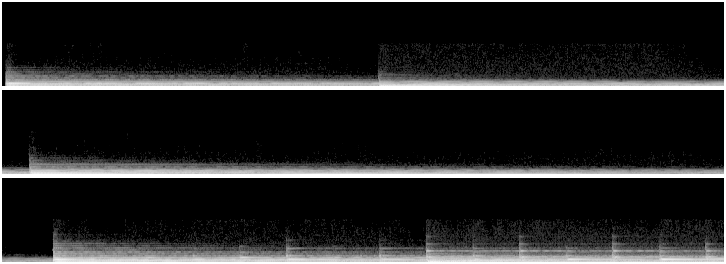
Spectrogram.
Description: Some Soothing Piano

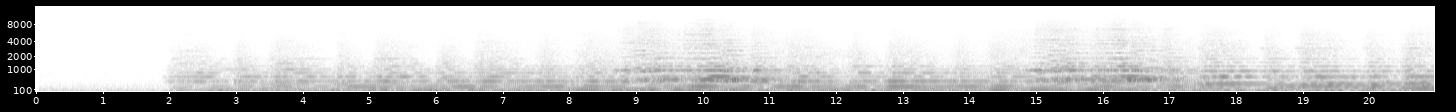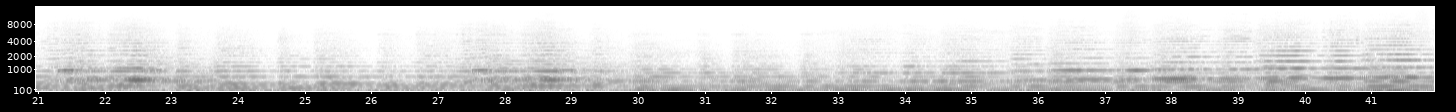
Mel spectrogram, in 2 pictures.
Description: Nisi Dominus, Arr. Cello

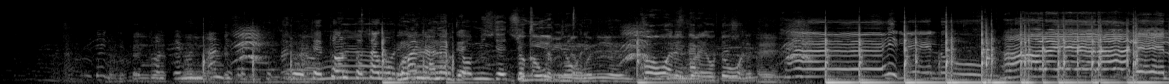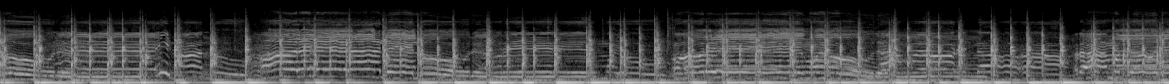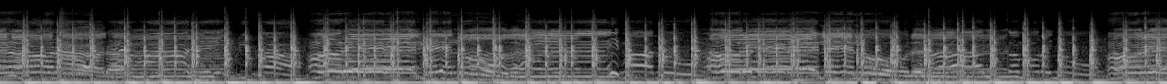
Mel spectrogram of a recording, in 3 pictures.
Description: Wodaabe Women - Drumming and Singing the Baggou

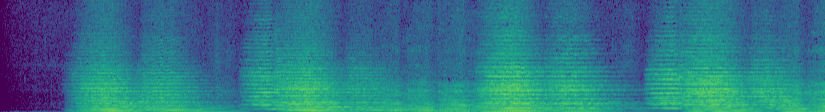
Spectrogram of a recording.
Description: Suite in D Minor Sarabande

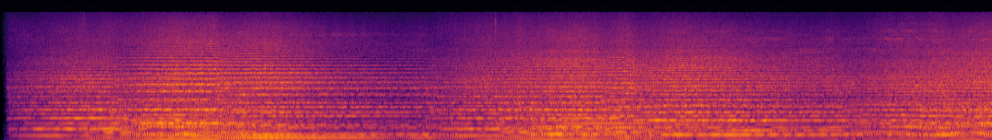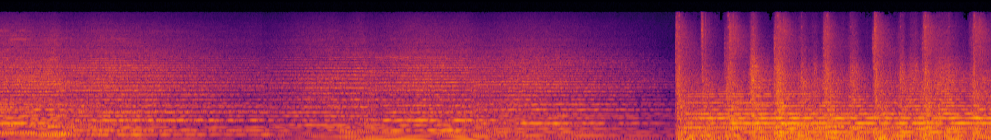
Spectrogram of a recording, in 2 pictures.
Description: Instrumental

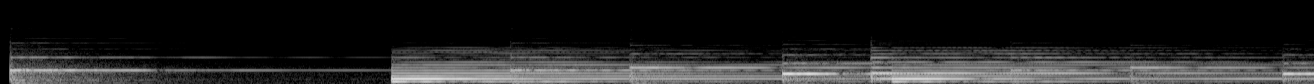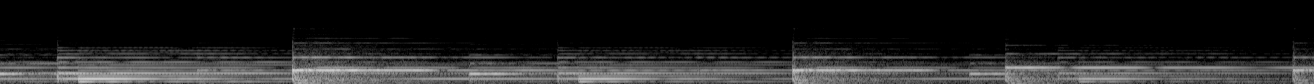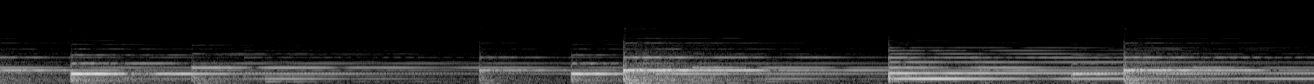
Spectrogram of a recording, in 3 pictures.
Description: Piano Sounds

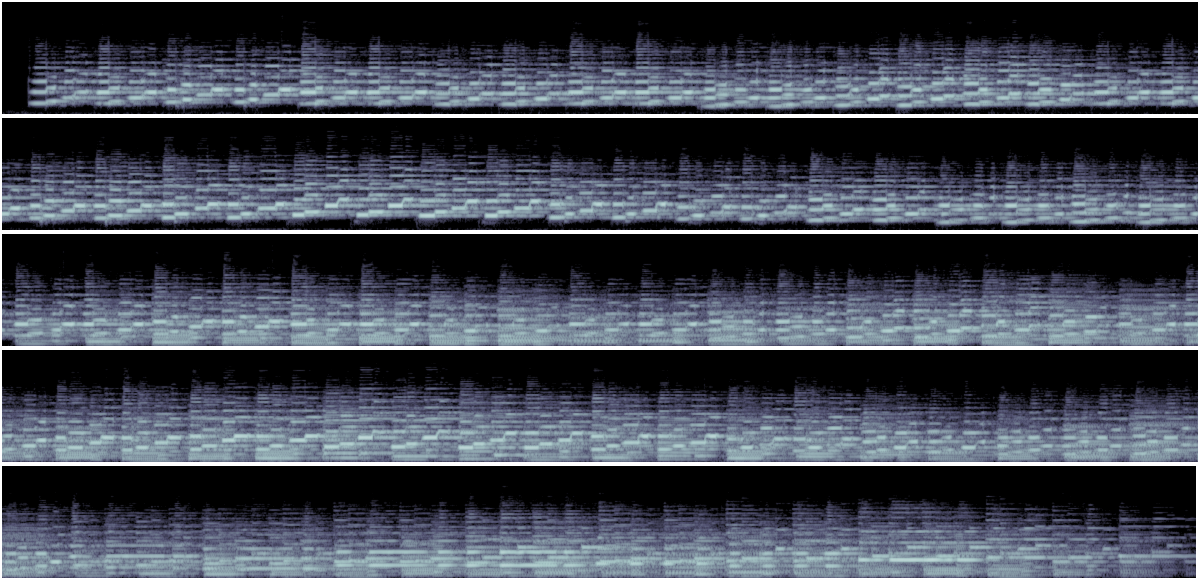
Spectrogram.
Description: Sonata For Violin and Piano (Arr. For Saxophone); Movement III

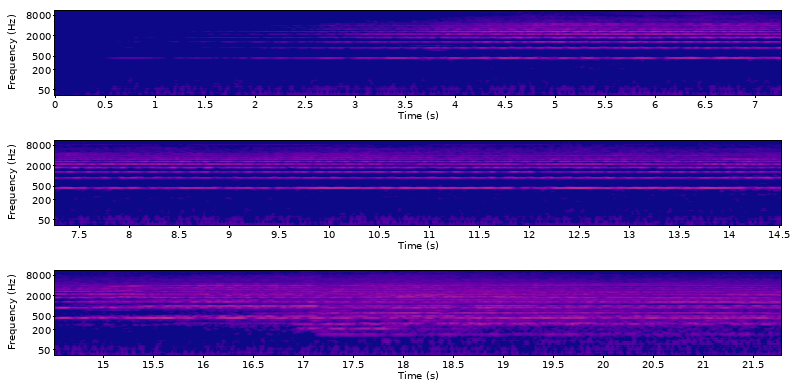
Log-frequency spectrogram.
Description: Symphony Orchestra; I. Sostenuto

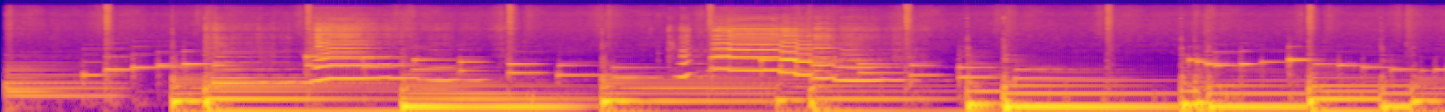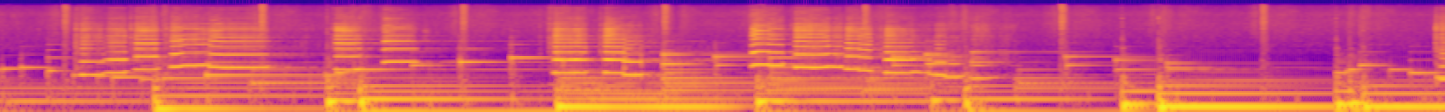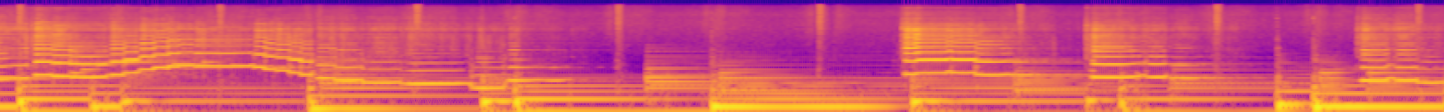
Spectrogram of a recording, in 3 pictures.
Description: Hotel Lobby Jazz

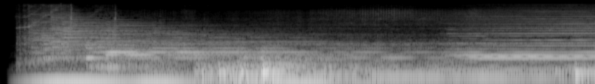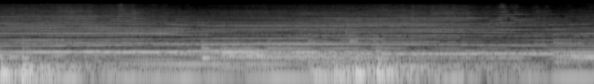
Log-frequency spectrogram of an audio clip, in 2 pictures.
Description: Flooded Suspense

